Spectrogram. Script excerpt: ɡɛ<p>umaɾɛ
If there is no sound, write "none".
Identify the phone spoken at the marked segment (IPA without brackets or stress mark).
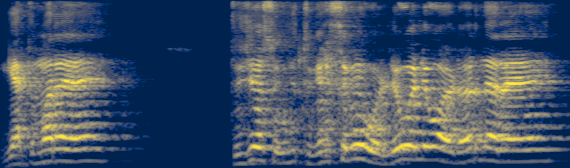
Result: t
